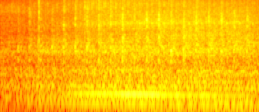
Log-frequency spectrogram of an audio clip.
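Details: Truck idling after being started with a portable jump starter; a fast, even puffing tick rides over the steady idle, which the owner says is a known exhaust leak: exhaust leak tick.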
